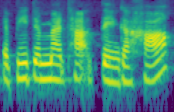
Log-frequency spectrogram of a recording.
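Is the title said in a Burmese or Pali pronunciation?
Burmese. The title is said in Burmese-style pronunciation.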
